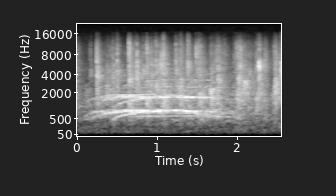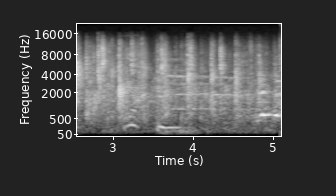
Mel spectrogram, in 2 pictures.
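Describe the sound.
Audience applause greeting guests as they arrive on stage, a sustained dense clatter of clapping with voices speaking over it.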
